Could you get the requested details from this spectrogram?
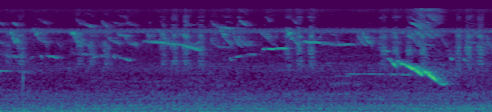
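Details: Black-naped oriole (Oriolus chinensis) calling amid a busy chorus of other birds' thin high whistles and twitters. Near the end it gives one loud, nasal, downward-sliding slur lasting under half a second. A steady low hum sits underneath.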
